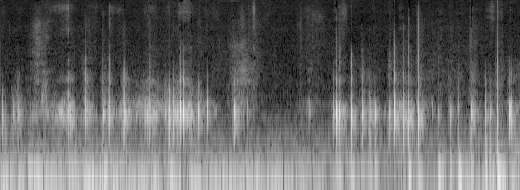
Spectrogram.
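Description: A notebook made to look like chocolate is tapped quickly with light, rapid taps. Each tap is soft and short with a midrange knock and almost no ring, over a low steady hum. A brief lull near the middle comes before the tapping resumes.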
